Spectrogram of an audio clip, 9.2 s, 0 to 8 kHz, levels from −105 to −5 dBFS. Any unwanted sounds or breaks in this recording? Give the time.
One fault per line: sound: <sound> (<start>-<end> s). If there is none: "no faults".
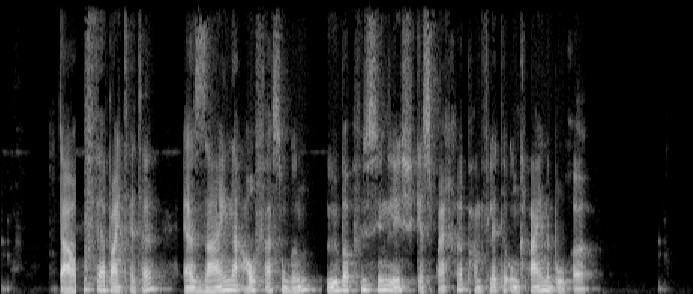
sound: dropout (1.0-1.1 s)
